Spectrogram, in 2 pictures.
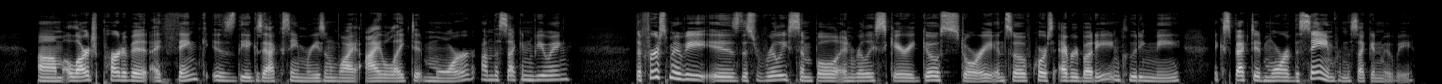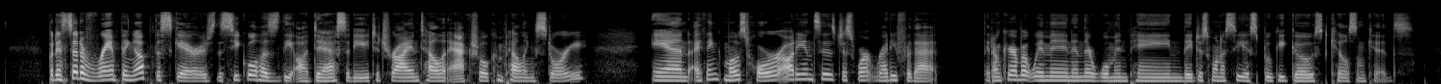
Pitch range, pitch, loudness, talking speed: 160-195 Hz, 175 Hz, -22 LUFS, 210 wpm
